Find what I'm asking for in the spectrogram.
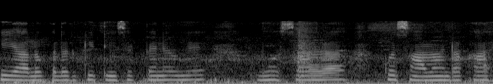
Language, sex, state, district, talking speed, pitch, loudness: Hindi, female, Uttar Pradesh, Gorakhpur, 135 wpm, 195 Hz, -32 LUFS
